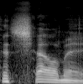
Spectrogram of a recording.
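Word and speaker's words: Chalamet: Shalamé.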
